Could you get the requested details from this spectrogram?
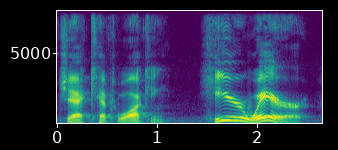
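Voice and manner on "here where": high, loud questioning shout; calling back. A narrator's reading. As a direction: shout back, puzzled where to go. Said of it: "he called back".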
